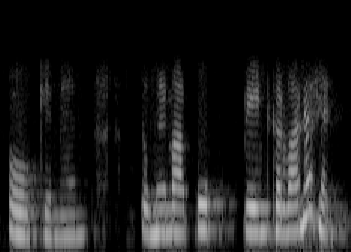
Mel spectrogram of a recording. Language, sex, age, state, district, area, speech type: Hindi, female, 18-30, Madhya Pradesh, Gwalior, urban, conversation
